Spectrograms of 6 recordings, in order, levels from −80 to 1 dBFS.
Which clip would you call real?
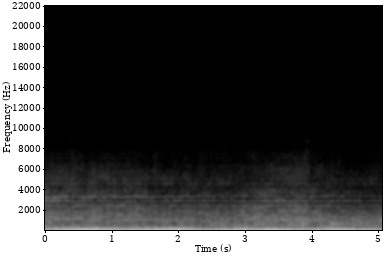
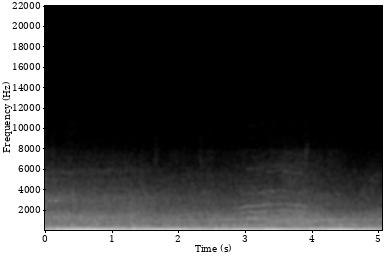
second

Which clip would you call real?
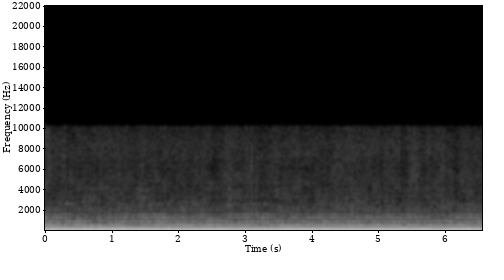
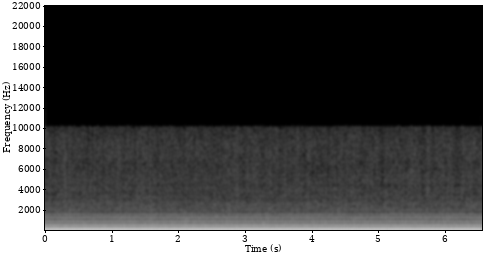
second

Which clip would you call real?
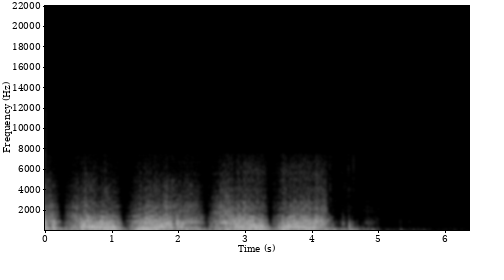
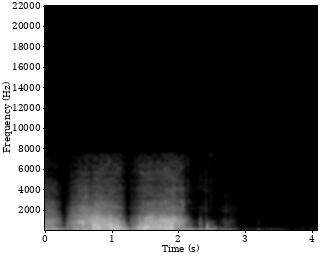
first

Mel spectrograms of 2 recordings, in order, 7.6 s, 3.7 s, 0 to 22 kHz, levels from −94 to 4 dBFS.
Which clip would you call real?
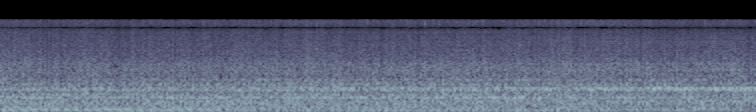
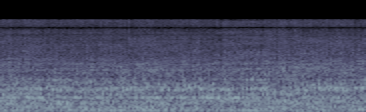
first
